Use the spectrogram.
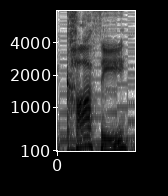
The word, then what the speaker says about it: Ko-fi: We also started a coffee, which is spelled KO-FI, for those who want to show their appreciation but don't really want to commit to a monthly donation.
